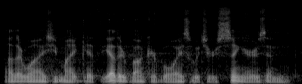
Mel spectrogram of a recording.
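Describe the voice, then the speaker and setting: A man's voice: very deep voice, steady tone, fast talker, gravelly, a little mellow. An older man hosting a podcast in casual chat, his voice soaked in cave-like reverb. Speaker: podcast host.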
